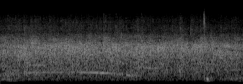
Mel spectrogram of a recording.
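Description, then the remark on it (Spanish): An audience applauds the Lord in a steady, dense wash of clapping that holds at an even level throughout, with a faint murmur of voices beneath it. “¿Habrá alguien que pueda aplaudir al Señor aquí hoy?”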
